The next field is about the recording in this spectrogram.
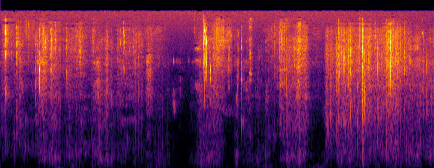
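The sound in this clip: Crisp crunching of vegan krupuk, imitation prawn crackers, as many quick, fairly faint bites and chews come in uneven bursts.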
